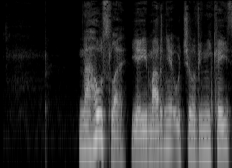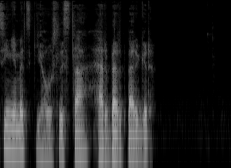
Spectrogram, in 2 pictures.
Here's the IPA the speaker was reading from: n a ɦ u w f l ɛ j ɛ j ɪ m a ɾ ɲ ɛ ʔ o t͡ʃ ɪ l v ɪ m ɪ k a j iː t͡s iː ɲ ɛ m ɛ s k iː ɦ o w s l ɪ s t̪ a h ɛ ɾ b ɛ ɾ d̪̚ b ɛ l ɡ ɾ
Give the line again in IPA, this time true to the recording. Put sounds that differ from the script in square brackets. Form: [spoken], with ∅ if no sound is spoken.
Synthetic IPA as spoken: n a ɦ [o] w [s] l ɛ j ɛ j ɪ m a ɾ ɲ ɛ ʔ [u] t͡ʃ ɪ l v ɪ [ɲ] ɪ k a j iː t͡s iː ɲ ɛ m ɛ [t͡s] k iː ɦ o w s l ɪ s t̪ a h ɛ ɾ b ɛ ɾ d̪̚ b ɛ [ɾ] ɡ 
